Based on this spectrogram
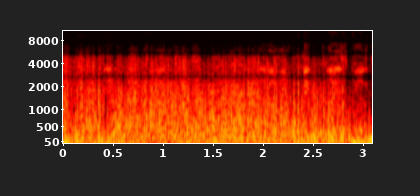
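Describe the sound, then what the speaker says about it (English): Strong wind blows outdoors, a steady, loud broadband rush that buffets the microphone throughout, with no pause. "it's very windy out here today"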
